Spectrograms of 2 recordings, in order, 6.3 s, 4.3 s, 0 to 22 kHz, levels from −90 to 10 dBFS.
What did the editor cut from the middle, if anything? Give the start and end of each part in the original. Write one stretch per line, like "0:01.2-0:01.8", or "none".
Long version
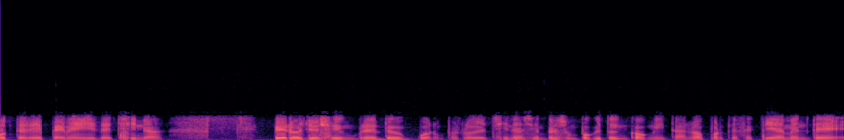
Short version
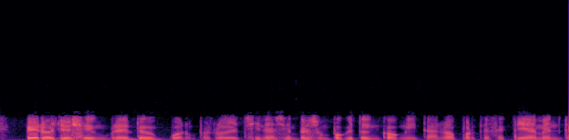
none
